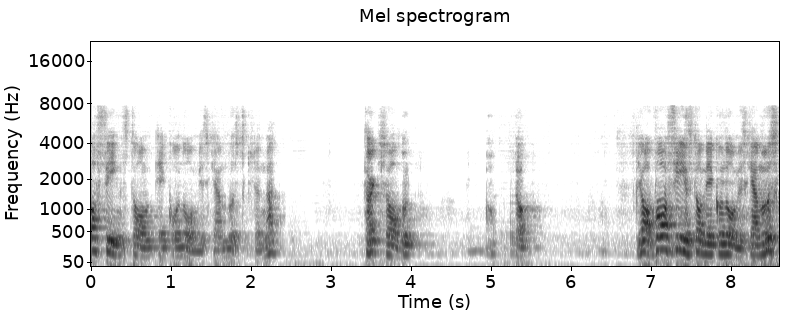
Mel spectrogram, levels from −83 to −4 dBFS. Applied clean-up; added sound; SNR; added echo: neural separator model SepFormer DNS4.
